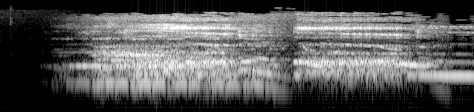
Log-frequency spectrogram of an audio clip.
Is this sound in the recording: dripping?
no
